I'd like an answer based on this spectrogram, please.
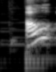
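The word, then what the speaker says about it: औ: Ow is pronounced as AU in the word out or cow.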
